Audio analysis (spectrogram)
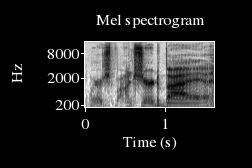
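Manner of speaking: slow Southern drawl, dog voice; a lazy deep South drawl; deep south accent. Pretend. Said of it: "a deep Southern accent".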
